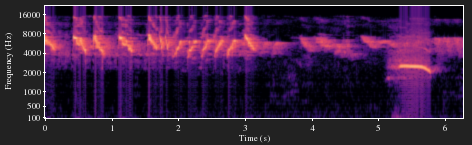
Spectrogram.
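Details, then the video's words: Oriental white-eye lure song used to provoke caged birds to sing: a rhythmic series of high, sharply falling twitter notes about three per second, a softer stretch, then a loud lower whistled slur. "Nyaut Pleci Kalian Di Rumah Bila Dengar Suara Pancingan Ini"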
